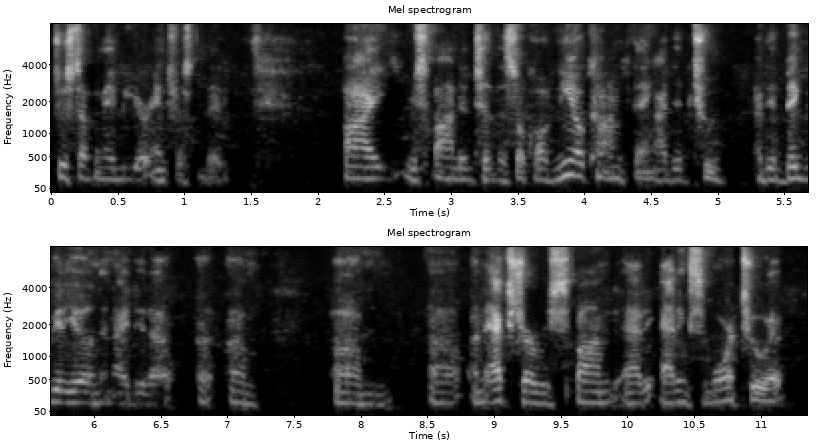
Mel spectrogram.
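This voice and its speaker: A man speaks at a fairly quick pace and a fairly high pitch with vocal fry, the sound dry and close with no echo. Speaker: political philosophy academic and video creator. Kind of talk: live stream monologue. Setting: home at mother-in-law's. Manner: stutter; halting.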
